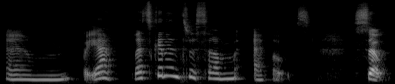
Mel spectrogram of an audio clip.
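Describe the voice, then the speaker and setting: Still croaky after being ill, this woman hosts a casual knitting podcast, talking chattily and rambling with many ums. Her voice sits high with lively intonation, and she speaks a little slowly.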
